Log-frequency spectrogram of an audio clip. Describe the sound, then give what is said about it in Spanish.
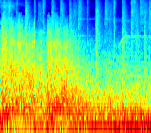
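Tear gas canisters fired by police at a violent street protest, heard as a few dull bangs and pops over a loud, continuous roar of crowd and street noise. “Continúa disparando gases.”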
